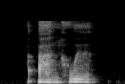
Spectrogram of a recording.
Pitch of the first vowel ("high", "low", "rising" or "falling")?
low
